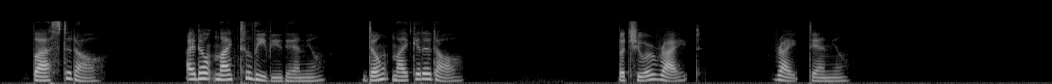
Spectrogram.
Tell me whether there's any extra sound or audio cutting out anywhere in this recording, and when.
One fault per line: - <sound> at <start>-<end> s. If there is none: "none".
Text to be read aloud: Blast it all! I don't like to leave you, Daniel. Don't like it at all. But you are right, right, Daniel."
none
